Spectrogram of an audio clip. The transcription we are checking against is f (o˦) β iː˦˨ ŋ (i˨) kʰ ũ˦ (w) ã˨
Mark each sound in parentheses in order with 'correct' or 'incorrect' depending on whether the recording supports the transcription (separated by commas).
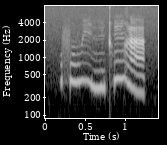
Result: correct, incorrect, incorrect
